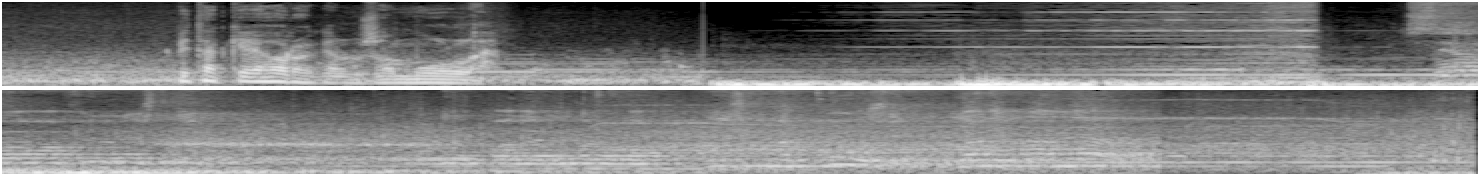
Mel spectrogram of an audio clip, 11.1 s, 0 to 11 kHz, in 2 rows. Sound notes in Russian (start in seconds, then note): 9.5 аплодисменты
